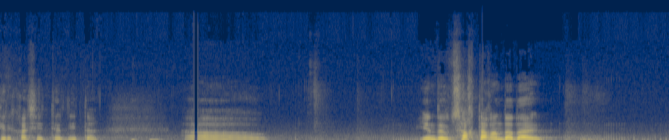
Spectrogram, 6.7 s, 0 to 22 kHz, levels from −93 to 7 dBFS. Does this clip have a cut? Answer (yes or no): no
